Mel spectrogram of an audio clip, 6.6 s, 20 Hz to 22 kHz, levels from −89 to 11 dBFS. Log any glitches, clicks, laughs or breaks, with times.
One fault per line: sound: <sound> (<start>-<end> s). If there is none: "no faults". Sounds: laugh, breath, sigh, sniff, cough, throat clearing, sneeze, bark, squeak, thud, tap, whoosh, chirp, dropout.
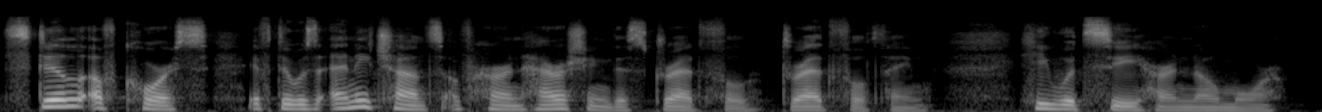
no faults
